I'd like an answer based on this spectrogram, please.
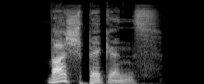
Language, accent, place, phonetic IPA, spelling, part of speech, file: German, Germany, Berlin, [ˈvaʃˌbɛkn̩s], Waschbeckens, noun, De-Waschbeckens.ogg
- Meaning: genitive singular of Waschbecken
